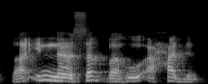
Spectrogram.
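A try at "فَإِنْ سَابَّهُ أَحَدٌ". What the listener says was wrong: Kasih baris Pak. Ahad, jangan dimatikan.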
